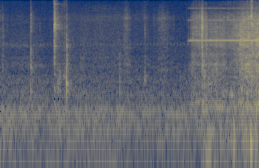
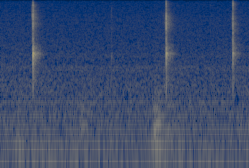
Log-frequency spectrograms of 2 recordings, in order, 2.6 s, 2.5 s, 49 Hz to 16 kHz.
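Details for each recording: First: McCulloch Pro Mac 55 chainsaw, spark checked before carb work: starts, then a loud, busy two-stroke buzz climbs and settles at steady revs before shutting off; saw runs fine. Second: McCulloch Pro Mac 55 chainsaw, Walbro SDC-58A carburetor removed, engine not running: stiff diaphragm flexed gives three sharp dry crackles; moisture and dried fuel had got inside; hardened carburetor diaphragm needing replacement.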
